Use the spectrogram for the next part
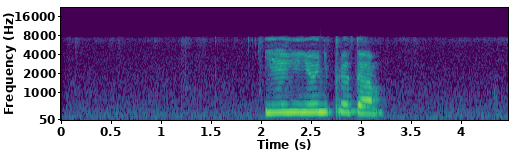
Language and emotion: Russian, sad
